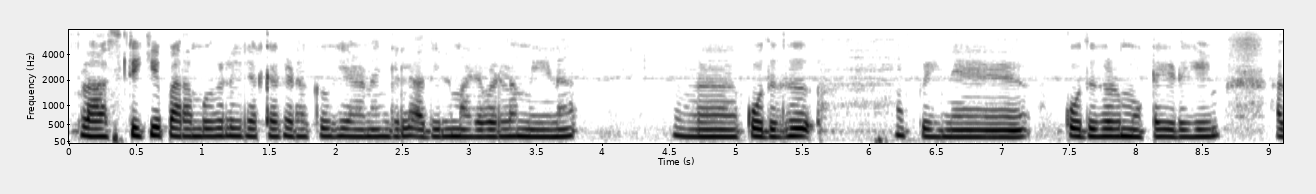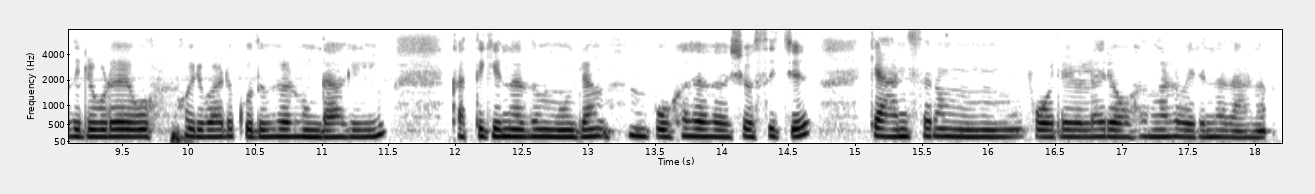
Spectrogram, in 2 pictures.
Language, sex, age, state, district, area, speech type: Malayalam, female, 30-45, Kerala, Kollam, rural, spontaneous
